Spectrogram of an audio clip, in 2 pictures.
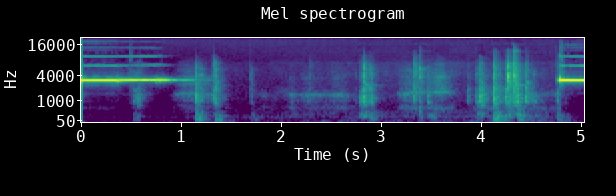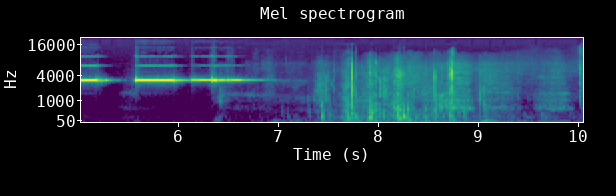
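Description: Two loud, shrill high-pitched tone bursts sound from a quiet room with a few knocks around them; the test button sets the smoke alarm off normally.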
